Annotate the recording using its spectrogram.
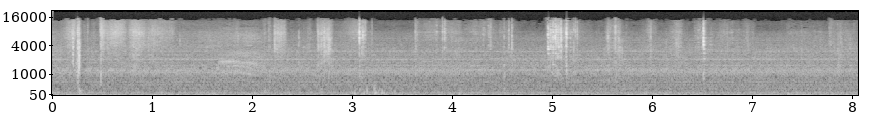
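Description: Bricklayer's steel trowel scraping and knocking as mortar is scooped from a steel wheelbarrow and blocks are set, a handful of sharp clicks and scrapes. Under it runs a steady low mechanical drone.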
